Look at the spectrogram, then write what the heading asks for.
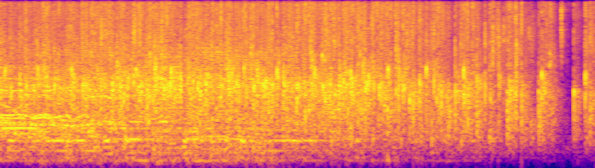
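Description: Dense, steady audience applause greets a comedian being introduced on stage, with loud clapping at the start that thins and fades over the last second or so.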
